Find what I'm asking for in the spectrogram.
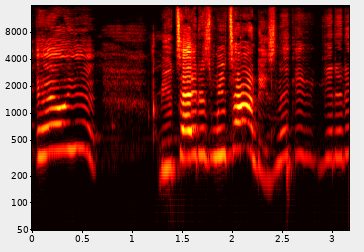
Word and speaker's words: mutatis mutandis: I-S space M-U-T-A-N-D-I-S. – Mutatis mutandis. Wait, no, I said that wrong. – That almost sounded right, though. I almost believed it. – Mutatis mutandis? – Correct.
